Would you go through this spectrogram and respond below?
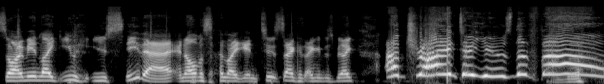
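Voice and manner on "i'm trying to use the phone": squeaky, very high, loud, very slow and drawn out. Asked to do an impression of a scene's line, doing it instantly. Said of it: "wants us all to do an impression of".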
